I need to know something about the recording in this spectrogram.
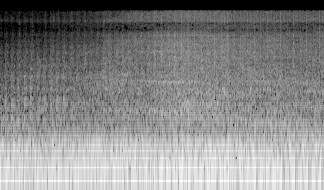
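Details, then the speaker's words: Square-body truck that sat two years, first start on a new battery. A deep, loud idle with an irregular choppy pulse and harsh puffing up front; oil pressure OK. Owner suspects a cracked or leaking manifold or a misfire; rough idle. "Sounds a little angry up front."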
